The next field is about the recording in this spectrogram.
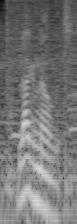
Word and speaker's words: Black Notes: Ah, alguien, seguramente, pues no lo descartes, que dentro de unos años nos diga un grupo, venga, voy a versionar a Black Noise. Notes, se pronuncia. – Black Notes.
